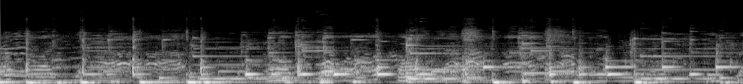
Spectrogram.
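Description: Live gamelan music: a row of bronze kettle gongs (bonang) struck in quick, ringing note patterns over steady heavy low drum beats.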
